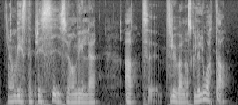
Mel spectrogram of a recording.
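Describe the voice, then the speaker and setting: A woman speaks in a very deep, low, somewhat breathy voice at a fairly slow pace. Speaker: radio host and voice-over artist. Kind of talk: interview.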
